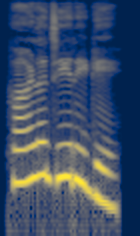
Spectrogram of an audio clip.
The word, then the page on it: ಕಾಳಜೀರಿಗೆ: kannada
